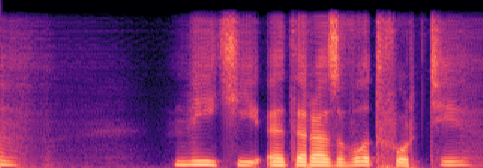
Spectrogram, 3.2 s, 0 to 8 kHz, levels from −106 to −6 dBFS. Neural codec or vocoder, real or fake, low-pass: codec, 16 kHz, about 1 kbps, DyCAST, with the encoder's durations; fake; 7.2 kHz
